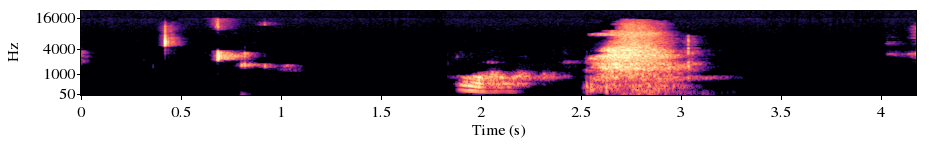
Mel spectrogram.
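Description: A man's short voiced sound followed by a breathy exhale close to the microphone, with a few faint mouth clicks before it.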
